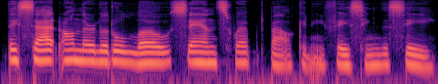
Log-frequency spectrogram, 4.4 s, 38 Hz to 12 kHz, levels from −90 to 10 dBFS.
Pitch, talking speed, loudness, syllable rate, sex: 165 Hz, 165 wpm, -20 LUFS, 3.8 syllables/s, female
